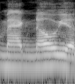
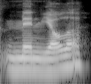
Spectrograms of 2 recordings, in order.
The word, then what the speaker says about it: Mignola: Wait, the artist's name is Mignola? Is that how you say it? Mm-hmm. Okay. Thank you, Fuzzy, for spelling it out for me. Because I was still trying to put the G in there.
